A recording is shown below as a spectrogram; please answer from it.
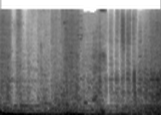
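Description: Digital glitch transition sound effect: a low thump, then stuttering, crackling noise that thins out near the end, breaking off the background music.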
